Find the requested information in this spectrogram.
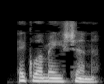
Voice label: "Acclamation", English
